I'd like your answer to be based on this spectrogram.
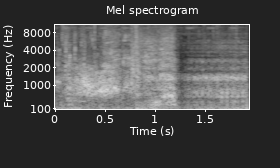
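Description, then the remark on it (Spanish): A loud, rough wolf-like growl of a werewolf transforming rumbles for about a second, then breaks off briefly before a lower, raspier snarl continues. No one speaks. “Ahora soy inmortal y cada que hay luna llena, me transformo en un monstruo furioso. En un lobo violento, iracundo y feroz que destruye todo a su paso.”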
